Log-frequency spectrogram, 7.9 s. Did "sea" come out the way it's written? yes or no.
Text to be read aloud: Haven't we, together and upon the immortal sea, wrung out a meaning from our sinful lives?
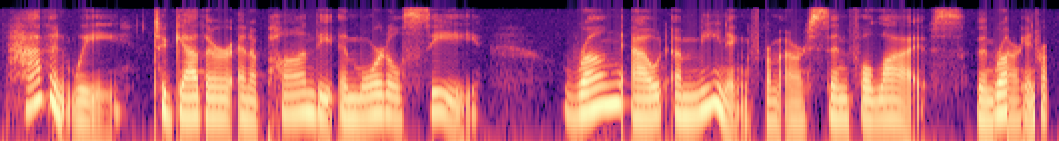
yes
